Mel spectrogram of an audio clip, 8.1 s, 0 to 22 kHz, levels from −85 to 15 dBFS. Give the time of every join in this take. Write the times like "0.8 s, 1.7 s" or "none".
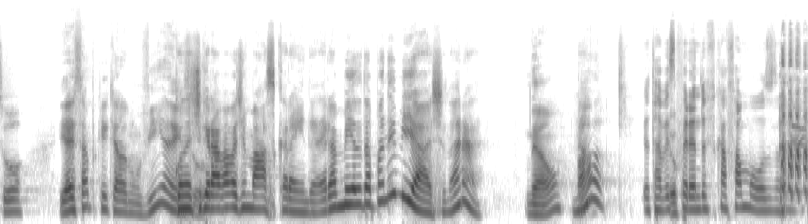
none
